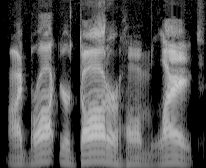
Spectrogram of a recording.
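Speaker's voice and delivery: very loud, booming fatherly dad voice. Doing a voice requested by a donor, dad voice. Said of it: "dad voice".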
